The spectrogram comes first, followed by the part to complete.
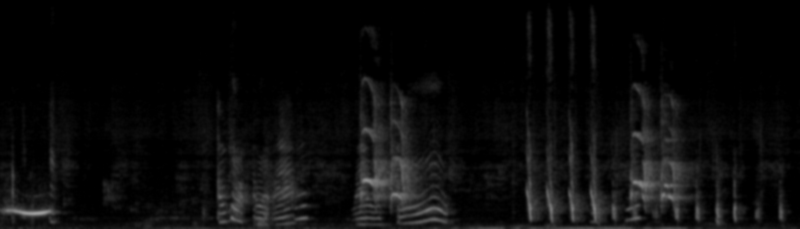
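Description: Indian ringneck parakeet calls: a short whistle at the start, squawks around two and four seconds in, then a fast run of clicking chatter a little past the middle.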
